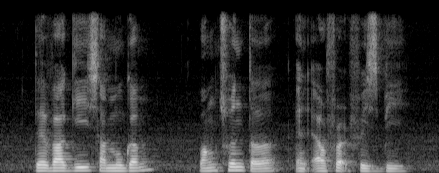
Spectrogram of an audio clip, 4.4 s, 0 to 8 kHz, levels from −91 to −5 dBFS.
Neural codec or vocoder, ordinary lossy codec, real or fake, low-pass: none; none; real; 7.2 kHz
